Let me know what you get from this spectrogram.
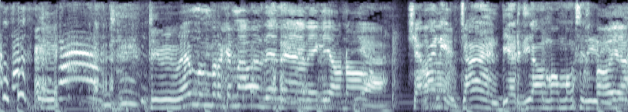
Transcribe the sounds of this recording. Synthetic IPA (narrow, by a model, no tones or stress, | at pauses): d̥iweweməmpərkənalant̪ianaaanekeɔnɔja | ʃafanid͡ʒaŋanbiard̪iaɔŋɔmɔŋsəndiɾija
